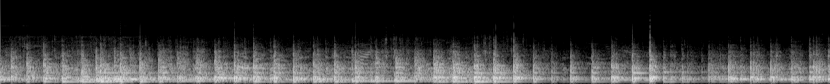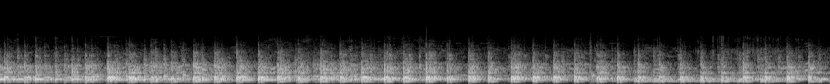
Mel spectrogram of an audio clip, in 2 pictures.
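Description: Several shamans' double-headed frame drums (dhyangro) beaten together with curved sticks in a fast, steady, driving rhythm, briefly softer a little past the middle.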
